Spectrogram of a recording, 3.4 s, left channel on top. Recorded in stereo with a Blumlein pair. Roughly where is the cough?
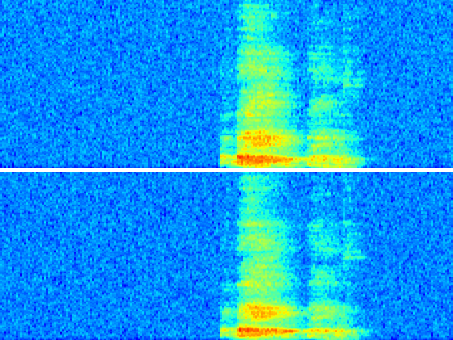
Ahead left.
